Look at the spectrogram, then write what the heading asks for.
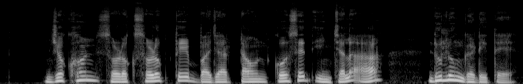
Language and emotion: Santali, neutral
